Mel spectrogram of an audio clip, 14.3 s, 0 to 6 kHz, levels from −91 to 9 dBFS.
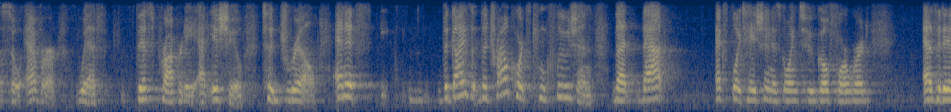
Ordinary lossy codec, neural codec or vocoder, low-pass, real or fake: Opus, 16 kbps; vocoder, 24 kHz, 100 mel bands, Vocos; 5.4 kHz; fake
